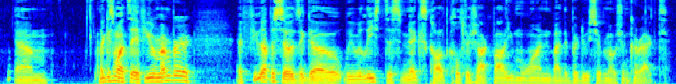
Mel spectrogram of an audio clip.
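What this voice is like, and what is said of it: Sick, slightly off-sounding voice. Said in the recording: “I'm a little under the weather right now. That's why my voice sounds a little funny.”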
